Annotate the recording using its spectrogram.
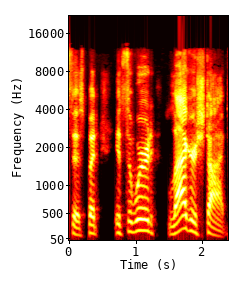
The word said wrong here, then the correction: Lagerstätte: Did I did I say that right? – Yeah, the German word would be Lagerstätten or Lagerstätte in singular, which is a, a fossil locality with special preservational circumstances yeah, those are supposed to be huge localities of fossils.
